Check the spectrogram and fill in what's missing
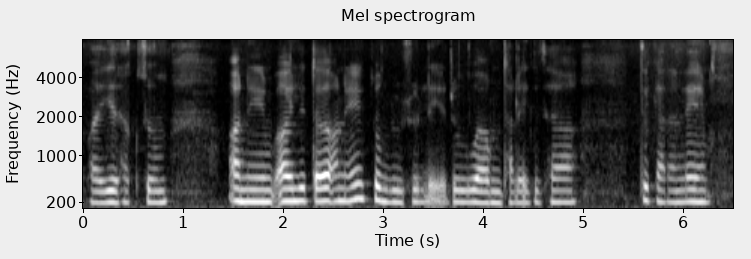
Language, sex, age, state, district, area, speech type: Nepali, female, 30-45, West Bengal, Jalpaiguri, rural, spontaneous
